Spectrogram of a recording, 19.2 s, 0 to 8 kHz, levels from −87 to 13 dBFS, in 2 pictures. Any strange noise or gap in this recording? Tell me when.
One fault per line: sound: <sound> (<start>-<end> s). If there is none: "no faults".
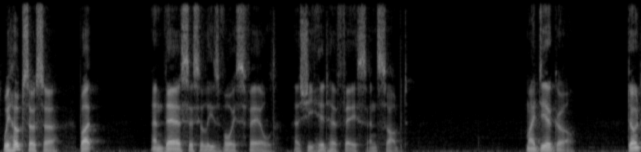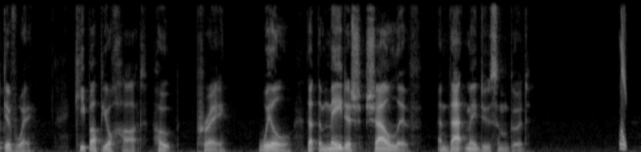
sound: chirp (18.9-19.0 s)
